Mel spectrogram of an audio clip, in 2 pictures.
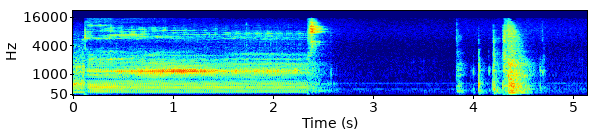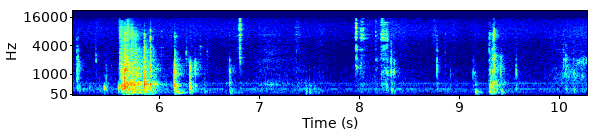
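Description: Electric ice cream maker's motor running with a steady hum while its paddle churns the mixture in the frozen bowl, stopping suddenly after about two seconds. Then several hollow plastic clunks and clicks as the motor unit and lid are handled and lifted off.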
